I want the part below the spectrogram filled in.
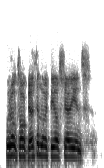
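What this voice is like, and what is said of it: Put-on New Zealand accent. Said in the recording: “New Zealand... That was a pretty good accent.”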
